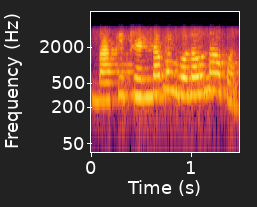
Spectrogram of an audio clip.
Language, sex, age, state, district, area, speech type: Marathi, female, 18-30, Maharashtra, Washim, rural, conversation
